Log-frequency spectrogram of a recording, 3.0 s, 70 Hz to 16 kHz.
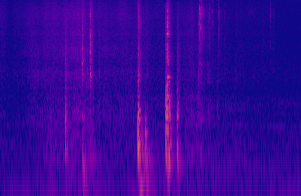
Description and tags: Honda CRV, interior, seat belt being fastened. Recorded with a Zoom H2n.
